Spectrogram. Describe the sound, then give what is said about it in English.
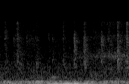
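Fairly quiet, rapid typing on a computer keyboard, a steady patter of small key clicks over a low background hum, with no voices. “Can you type any louder? That's the keyboard.”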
